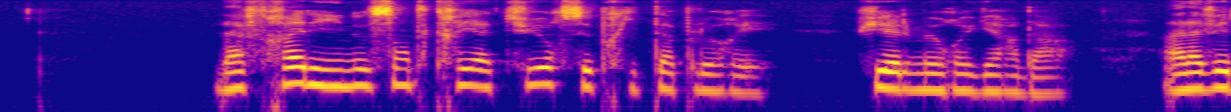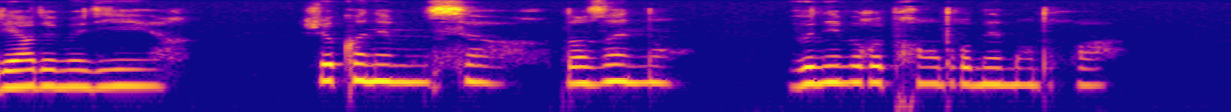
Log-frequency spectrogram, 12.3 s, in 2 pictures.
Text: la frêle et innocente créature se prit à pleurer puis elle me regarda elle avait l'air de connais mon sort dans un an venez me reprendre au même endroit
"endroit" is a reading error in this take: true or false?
false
